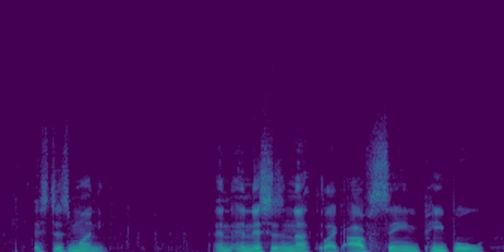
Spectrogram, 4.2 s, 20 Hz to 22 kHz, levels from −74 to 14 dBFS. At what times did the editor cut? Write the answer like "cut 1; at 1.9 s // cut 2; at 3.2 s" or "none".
cut 1; at 2.6 s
